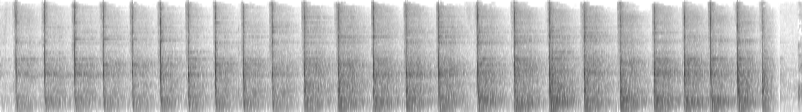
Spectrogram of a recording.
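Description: Hammer tapping a new front wheel bearing into an ATV's steel hub yoke, striking only the bearing's outer race so it goes down evenly. It is a steady run of light metallic taps, about four a second, each ringing briefly.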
